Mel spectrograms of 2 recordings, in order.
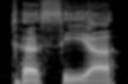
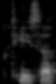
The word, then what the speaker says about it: TSSA: if you think of the spelling tssa Tessa not Tissa um Tisa so I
